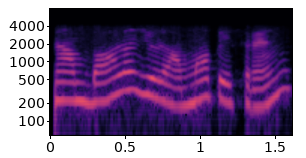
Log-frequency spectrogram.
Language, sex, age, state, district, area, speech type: Tamil, female, 18-30, Tamil Nadu, Cuddalore, urban, conversation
